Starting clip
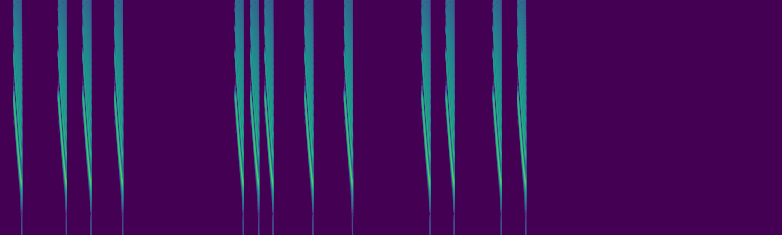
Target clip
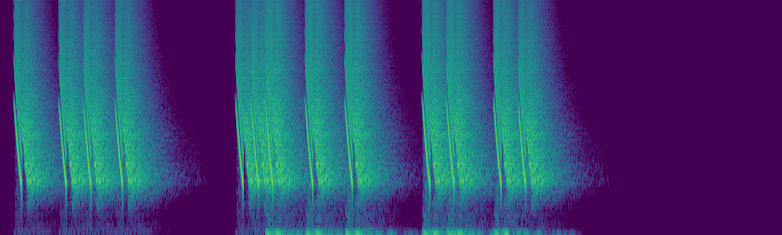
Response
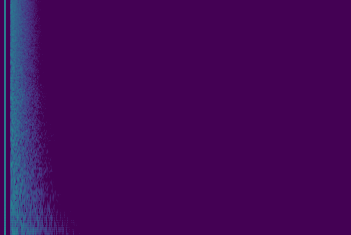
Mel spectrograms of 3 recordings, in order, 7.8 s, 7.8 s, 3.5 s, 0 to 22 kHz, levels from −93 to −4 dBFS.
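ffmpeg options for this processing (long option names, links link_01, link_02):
-filter_complex "[0:a]agate=range=-33dB:threshold=-19dB:ratio=3:detection=peak,asplit=3[link_01][link_02][link_03];[link_01]afade=type=out:start_time=2.62:duration=0.02[link_04];[link_02]highshelf=frequency=3800:gain=7.5,afade=type=in:start_time=2.62:duration=0.02,afade=type=out:start_time=4.98:duration=0.02[link_05];[link_03]afade=type=in:start_time=4.98:duration=0.02[link_06];[link_04][link_05][link_06]amix=inputs=3:normalize=0,aeval=exprs='0.188*(cos(1*acos(clip(val(0)/0.188,-1,1)))-cos(1*PI/2))+0.0422*(cos(5*acos(clip(val(0)/0.188,-1,1)))-cos(5*PI/2))':channel_layout=same[link_07];[1:a]atrim=start_sample=2205[link_08];[link_07][link_08]afir=irnorm=-1:irlink=0,volume=5.5dB"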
